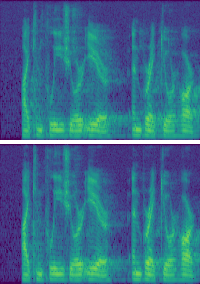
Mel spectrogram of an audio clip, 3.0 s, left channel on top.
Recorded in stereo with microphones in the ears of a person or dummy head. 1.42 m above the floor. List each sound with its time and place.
0.3 s a man speaking: 30° right (ahead or behind), 0.7 m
